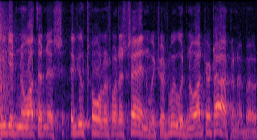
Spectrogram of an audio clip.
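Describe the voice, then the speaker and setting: With a Cape Breton accent, a man talks using ordinary pitch variation. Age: 70s. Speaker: retired coal miner. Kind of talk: oral history interview. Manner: animated.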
